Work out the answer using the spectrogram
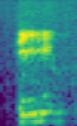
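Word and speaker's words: two: air repair ठीक है टी डब् ओट अब यहां पर देखिए ये डब हमारा साइलेंट हो जाता है नहीं पढ़ते इसको छोड़ते हैं टी डब् ओटू पढ़ा जाता है इसको ये ट टू वाला है ये ठीक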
